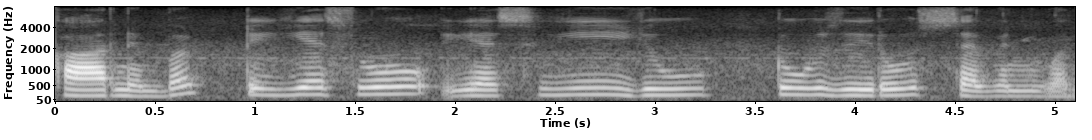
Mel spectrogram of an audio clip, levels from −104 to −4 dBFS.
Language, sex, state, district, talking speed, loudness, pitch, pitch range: Telugu, female, Andhra Pradesh, Sri Satya Sai, 105 wpm, -21 LUFS, 200 Hz, 185-215 Hz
